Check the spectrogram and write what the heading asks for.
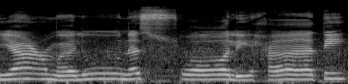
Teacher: ہا کو پر کھڑی زبر ہے ایک الف کے برابر کھینچ کے پڑھیں گے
